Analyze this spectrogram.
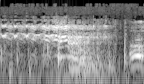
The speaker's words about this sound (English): Oh, boys. Here are the horses. Very good.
